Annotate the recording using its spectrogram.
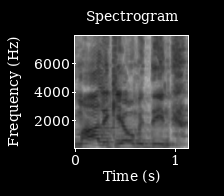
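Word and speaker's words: مالك يوم الدين: উচ্চারণটা দেখেন রহমানির রাহিম এবার দেখুন মালিকি ইমিদ্দিন মা টানতে হবে একই আমরা বলছি মালিক ইউমিদ্দিন যিনি মাস্টার অফ ডে অফ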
